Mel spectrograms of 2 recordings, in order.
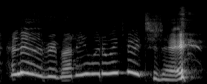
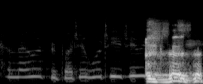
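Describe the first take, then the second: First: Very high, put-on greeting voice; squeaky-high mock of someone's offstage voice; imitated real voice. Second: High-pitched mock British greeting; British accent. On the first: Teasing the host about his real voice, mock high greeting. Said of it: "are you gonna be like". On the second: Fan imitating the horror actor in person, high British accent. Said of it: "he's got this British accent".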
